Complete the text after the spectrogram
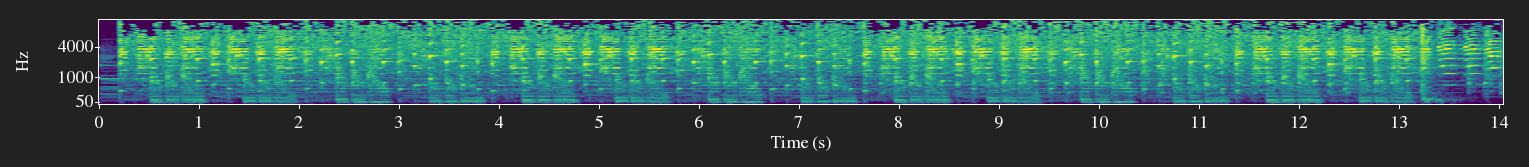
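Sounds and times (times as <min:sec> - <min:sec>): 
cute love background music ringtone: 0:00.0 - 0:14.0.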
